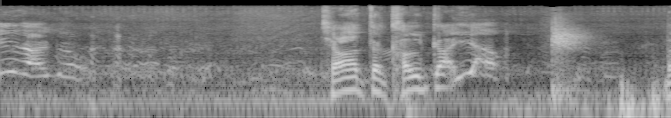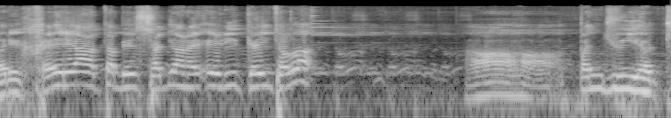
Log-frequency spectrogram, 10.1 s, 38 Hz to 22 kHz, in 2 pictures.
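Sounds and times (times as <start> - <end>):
man speaking into a microphone: 5.0 - 7.5, 8.6 - 10.0.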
